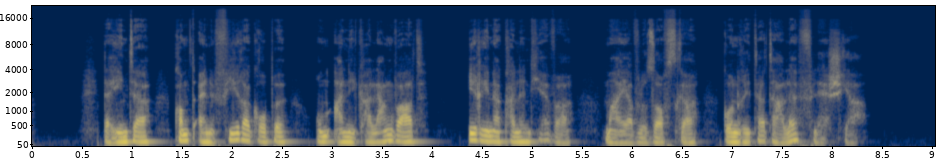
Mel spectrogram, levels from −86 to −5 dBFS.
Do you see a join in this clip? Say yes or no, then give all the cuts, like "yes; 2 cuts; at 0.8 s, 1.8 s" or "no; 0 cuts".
no; 0 cuts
